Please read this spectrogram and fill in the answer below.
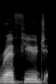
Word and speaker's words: refuge: And we can't forget refuge and overlook. Two words that could be challenging because of the stress patterns. Refuge has the emphasis on the first syllable reh fight while overlook has the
